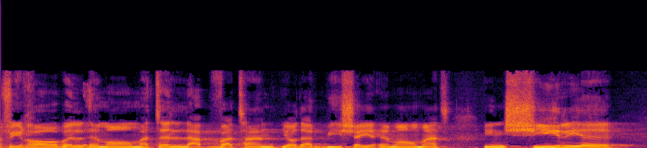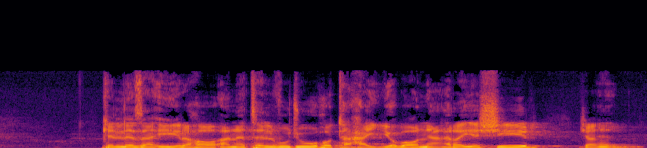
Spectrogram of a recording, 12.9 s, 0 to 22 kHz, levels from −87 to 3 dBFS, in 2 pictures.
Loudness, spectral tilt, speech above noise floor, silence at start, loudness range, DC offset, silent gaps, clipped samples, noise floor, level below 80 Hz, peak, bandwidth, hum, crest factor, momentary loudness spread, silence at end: -17 LUFS; -5 dB/octave; 34 dB; 0 s; 3 LU; under 0.1%; none; under 0.1%; -50 dBFS; -46 dBFS; -2 dBFS; 11.5 kHz; none; 16 dB; 8 LU; 0.05 s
